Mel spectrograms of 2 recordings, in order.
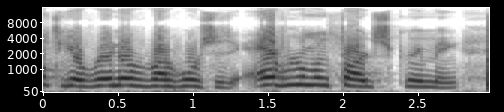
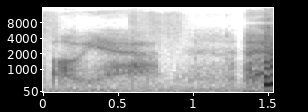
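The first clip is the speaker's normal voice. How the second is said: soft whispered agreement; hushed, voiceless reply; 8 dB quieter than usual. Retold or imitated. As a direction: whisper back to a friend. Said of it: "we like to whisper a lot".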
